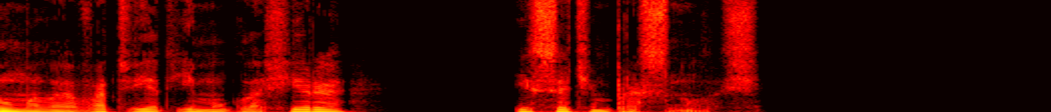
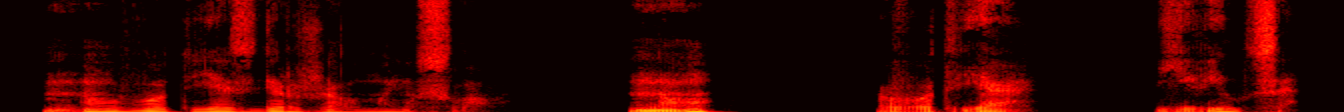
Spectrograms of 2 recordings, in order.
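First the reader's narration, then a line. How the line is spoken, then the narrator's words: Quiet whisper. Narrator (Russian): он был так тих и шептал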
